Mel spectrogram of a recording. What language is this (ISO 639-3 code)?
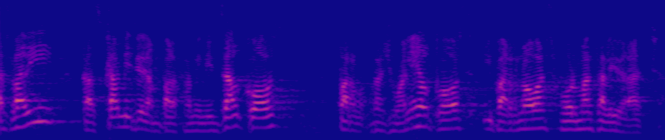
cat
